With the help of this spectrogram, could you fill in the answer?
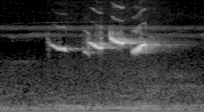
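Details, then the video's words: Short pica-style phrase from a coleiro baiano, the yellow-bellied seedeater: a thin descending whistle followed by three quick, bright, slurred notes in a high register, over a quiet low hum. "Coleiro Baiano Pica"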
